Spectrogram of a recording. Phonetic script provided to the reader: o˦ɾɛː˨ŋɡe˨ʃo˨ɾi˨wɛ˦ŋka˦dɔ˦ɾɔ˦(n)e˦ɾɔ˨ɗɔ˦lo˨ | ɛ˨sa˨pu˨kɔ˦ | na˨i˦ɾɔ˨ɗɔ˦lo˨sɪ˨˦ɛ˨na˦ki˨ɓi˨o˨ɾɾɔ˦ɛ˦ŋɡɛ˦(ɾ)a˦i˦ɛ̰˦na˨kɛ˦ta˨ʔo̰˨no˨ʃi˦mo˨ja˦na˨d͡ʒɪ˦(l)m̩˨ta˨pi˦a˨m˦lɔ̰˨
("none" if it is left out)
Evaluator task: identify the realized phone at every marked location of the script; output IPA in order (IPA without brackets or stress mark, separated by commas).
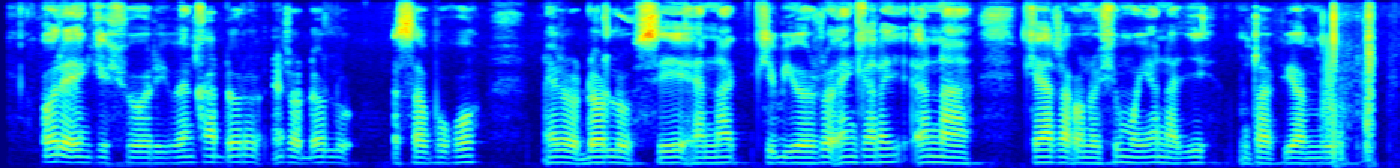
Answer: n, ɾ, none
